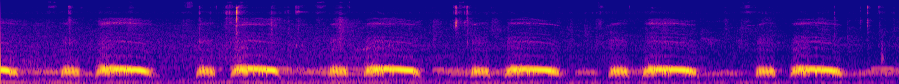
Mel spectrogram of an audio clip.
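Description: A dove coos steadily, soft low hooting notes alternating short and drawn-out, roughly one each second, with a faint background hum.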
